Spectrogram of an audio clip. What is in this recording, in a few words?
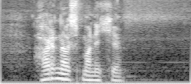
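"harnasmannetje", Dutch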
